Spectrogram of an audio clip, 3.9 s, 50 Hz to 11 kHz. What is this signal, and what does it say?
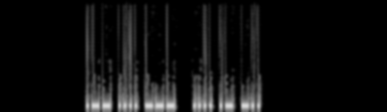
Morse code, heard as a keyed tone, about 44 wpm, 700 Hz. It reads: WHO HAD
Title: Sets of 2 Words 45wpm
